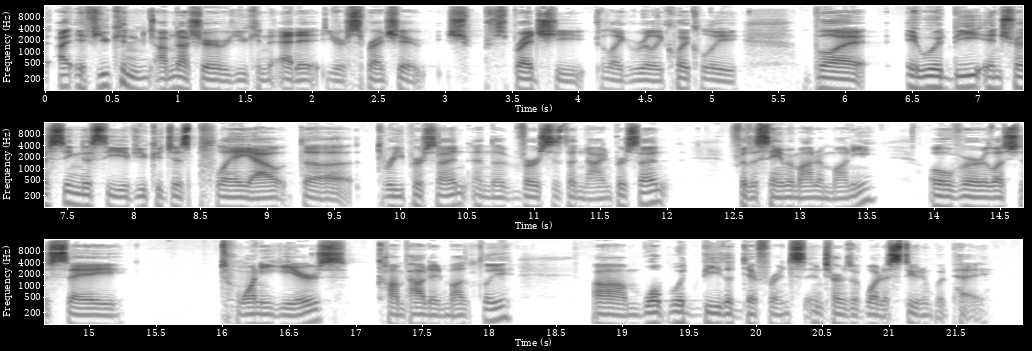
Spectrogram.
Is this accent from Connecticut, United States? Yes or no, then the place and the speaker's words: yes; Connecticut, United States; moved away; also born or lived in Florida; the University of my home state of Connecticut, Yukon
